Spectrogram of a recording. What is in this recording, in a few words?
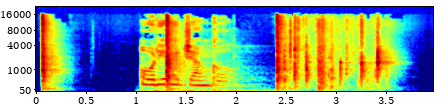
impacts axe wood chopping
